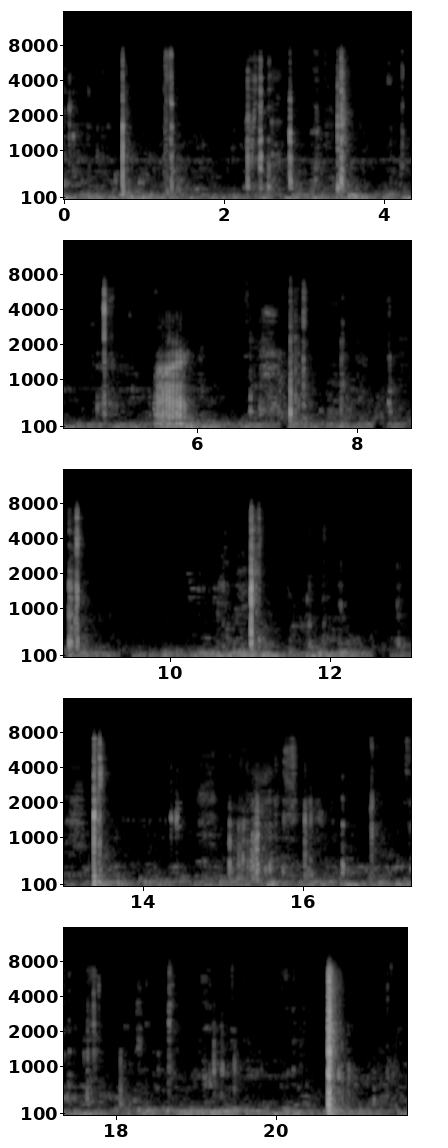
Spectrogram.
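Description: Football trading cards flicked and slid against one another as a stack is sorted through by hand: irregular sharp clicks and soft rustles, over a low steady hum.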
